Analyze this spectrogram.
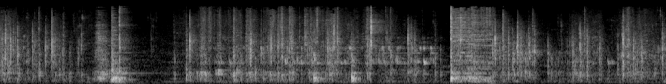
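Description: Frozen pompano in plastic bags being handled and shifted in a stainless-steel sink: irregular knocks and clatter of the hard frozen fish against the metal, with plastic wrapping crinkling, loudest in a burst of rustling about four and a half seconds in.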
